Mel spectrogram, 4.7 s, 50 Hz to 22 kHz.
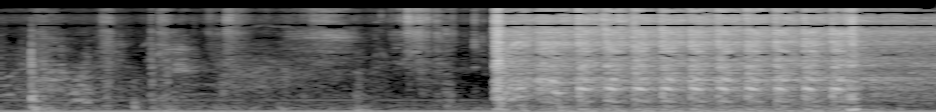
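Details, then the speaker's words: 1.8T VW Passat B5 fitted with a junkyard ECU flashed with a tune: the starter churns at a steady rhythm for a couple of seconds but it never fires, apparently not past the immobilizer. "oh we didn't get past the immobilizer yet all right try again try to start"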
